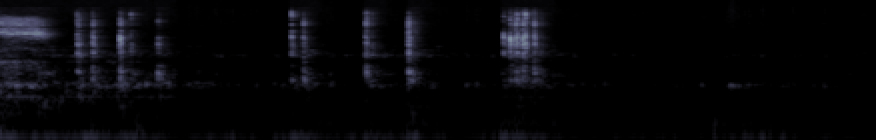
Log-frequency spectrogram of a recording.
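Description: Near silence, with faint, scattered computer mouse clicks in the first three seconds as history steps are selected.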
